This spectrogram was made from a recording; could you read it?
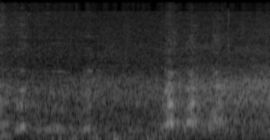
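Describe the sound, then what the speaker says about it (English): A dog shut inside a car along Victoria Road in Dartmouth barks a few muffled, distant times, faint beneath steady outdoor street ambience. "I hear a dog barking somewhere."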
